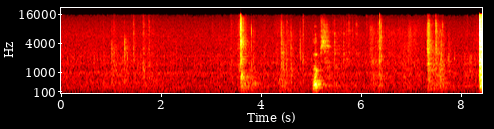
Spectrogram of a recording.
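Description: A few sharp clicks and light knocks from the gas log fireplace's control knob and burner hardware being handled, over faint room tone; the loudest click comes about three and a half seconds in.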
